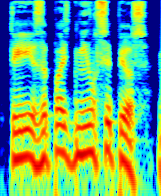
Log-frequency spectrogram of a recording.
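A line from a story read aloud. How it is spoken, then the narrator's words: Displeased, through teeth, she-wolf. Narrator (Russian): недовольно сквозь зубы процедила волчица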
